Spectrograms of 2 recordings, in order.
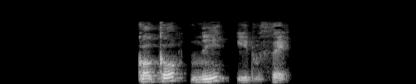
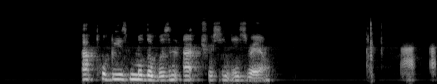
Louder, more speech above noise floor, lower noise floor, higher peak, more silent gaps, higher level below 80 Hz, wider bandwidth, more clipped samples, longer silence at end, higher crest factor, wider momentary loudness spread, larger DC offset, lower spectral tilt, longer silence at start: first, -18 LUFS vs -22 LUFS; first, over 73 dB vs 54 dB; first, under -90 dBFS vs -74 dBFS; about the same, -2 dBFS vs -4 dBFS; first, 2.31-2.36 s vs none; first, -60 dBFS vs -66 dBFS; about the same, 7.8 kHz vs 7.8 kHz; neither; first, 1.3 s vs 0 s; about the same, 18 dB vs 20 dB; second, 11 LU vs 16 LU; neither; about the same, -5.5 dB/octave vs -5.5 dB/octave; first, 1.4 s vs 0.8 s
